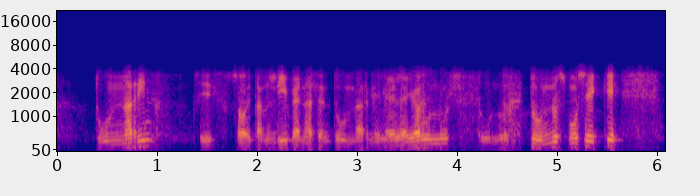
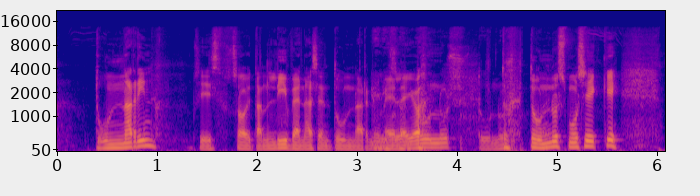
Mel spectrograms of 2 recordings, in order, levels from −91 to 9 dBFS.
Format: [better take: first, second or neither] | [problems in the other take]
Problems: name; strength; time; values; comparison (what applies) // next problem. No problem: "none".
second | phone-call audio; poor line; nothing above 3.5 kHz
